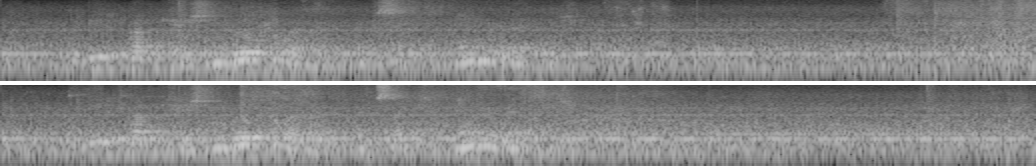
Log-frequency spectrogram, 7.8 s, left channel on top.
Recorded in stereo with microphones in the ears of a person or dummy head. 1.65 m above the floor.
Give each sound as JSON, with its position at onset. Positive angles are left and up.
{"t": 0.5, "sound": "a man speaking", "side_deg": 25, "distance_m": 2.0}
